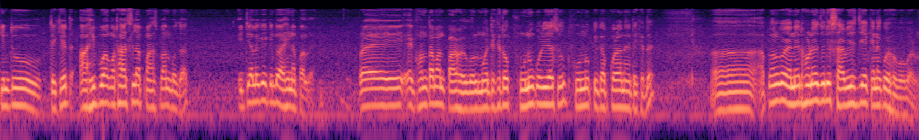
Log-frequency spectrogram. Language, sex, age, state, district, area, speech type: Assamese, male, 30-45, Assam, Lakhimpur, rural, spontaneous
